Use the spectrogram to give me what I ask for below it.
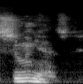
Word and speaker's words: Sunez: um pronounce the name my name is sunies you know it's just created name and it has the spanish accents with the enya sound so a lot of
